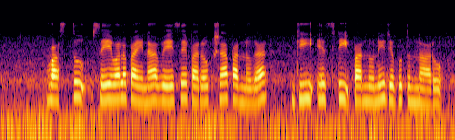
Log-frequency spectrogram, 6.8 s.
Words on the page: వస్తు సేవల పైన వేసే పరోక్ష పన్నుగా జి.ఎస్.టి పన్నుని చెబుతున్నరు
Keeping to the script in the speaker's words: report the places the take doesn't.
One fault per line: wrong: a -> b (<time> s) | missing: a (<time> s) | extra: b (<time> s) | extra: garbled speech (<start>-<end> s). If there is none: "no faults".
no faults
